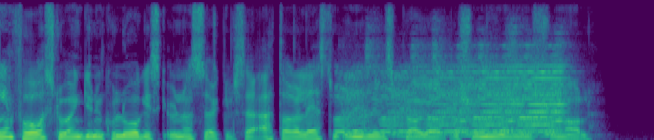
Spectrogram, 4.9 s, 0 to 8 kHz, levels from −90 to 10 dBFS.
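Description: From 2.51 to 4.49 s the speech keeps returning about every third of a second, thinner and ringing, peaking only about 4 dB below the voice: feedback echo between two devices sharing the call.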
